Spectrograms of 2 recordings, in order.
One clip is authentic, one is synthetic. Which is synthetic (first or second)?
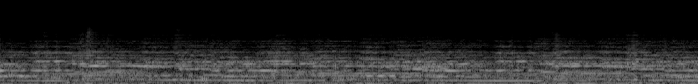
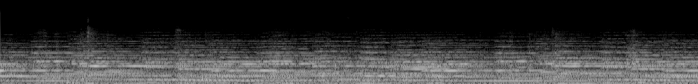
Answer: first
